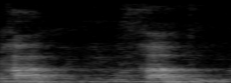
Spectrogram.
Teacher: जब हा बोलेंगे तो आप देखेंगे कि ये जो ध्वनि निकल रही वो कंठ से निकल रही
